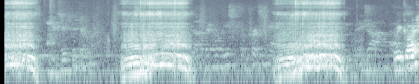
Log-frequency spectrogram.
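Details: Loud, rattling snores on each in-breath with quieter pauses between, about three breaths across the clip; snoring.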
